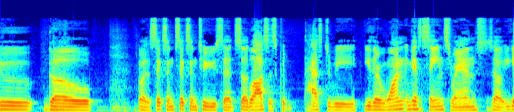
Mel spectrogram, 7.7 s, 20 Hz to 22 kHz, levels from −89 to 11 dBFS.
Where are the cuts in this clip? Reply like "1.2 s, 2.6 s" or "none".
2.6 s, 3.7 s, 5.4 s, 6.3 s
